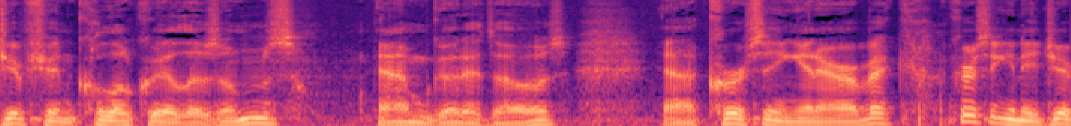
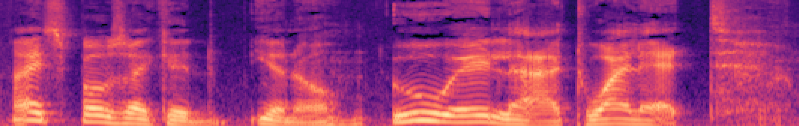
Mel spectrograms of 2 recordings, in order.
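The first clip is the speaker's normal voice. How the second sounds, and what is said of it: Nasal put-on French accent. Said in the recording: “See how I do that nasally? ... I cannot speak French, but I can do the accent a little bit, as did Pepe Le Pew”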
